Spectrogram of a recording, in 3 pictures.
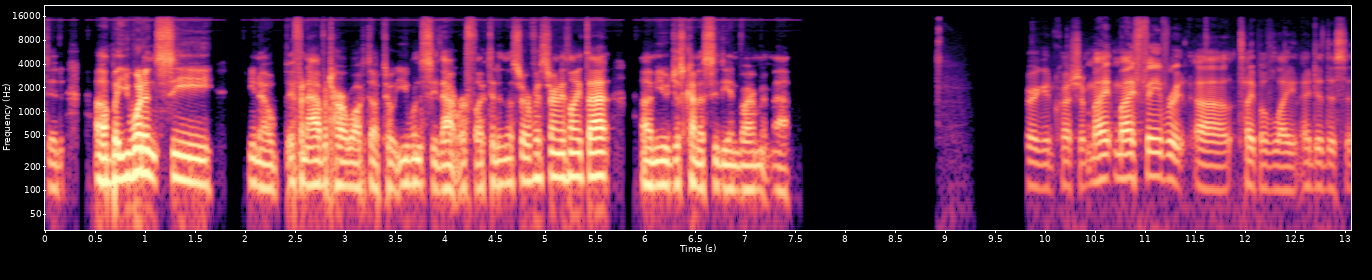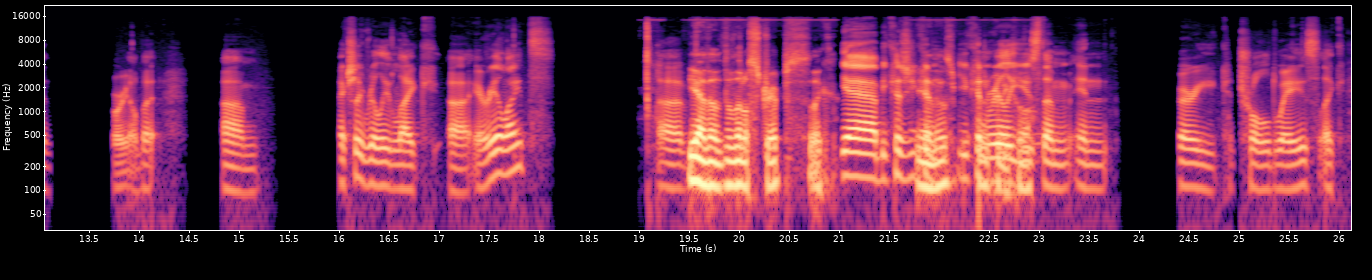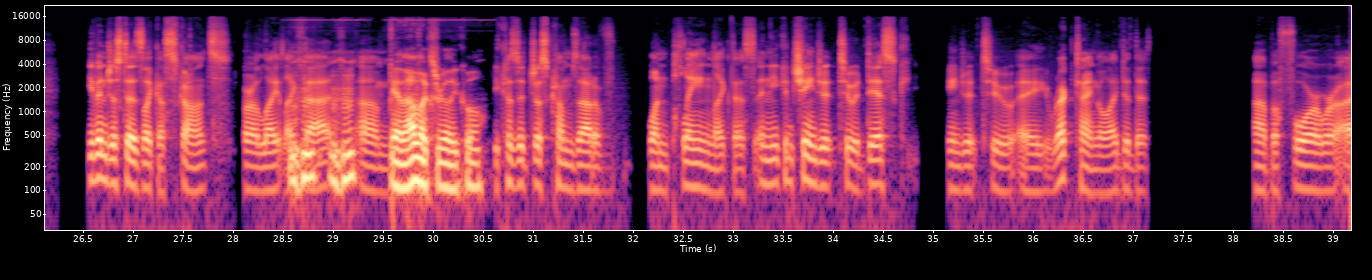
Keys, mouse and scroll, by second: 1.8 right click, 4.3 shift+a, 6.7 click, 9.7 click, 11.3 g, 16.1 right click, 16.9 scroll down 1, 18.2 scroll up 1, 18.3 g, 19.7 click, 20.2 scroll up 1, 21.3 g, 22.7 click, 23.5 g, 25.5 click, 25.9 scroll up 1, 26.8 middle click, 28.1 middle click, 29.6 scroll down 1, 30.2 middle click, 31.6 scroll up 1, 33.6 click.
